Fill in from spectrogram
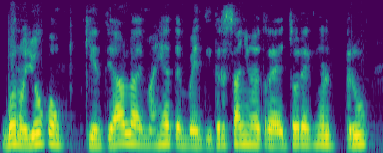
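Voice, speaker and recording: A middle-aged Cuban salsa bandleader, with a Cuban accent, chats casually as an interview guest, expansive and repetitive, calling the host "hermano." His voice is fairly high and steady at a quick pace. The highs are cut off.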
